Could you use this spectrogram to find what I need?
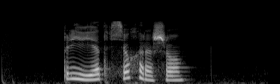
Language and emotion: Russian, positive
